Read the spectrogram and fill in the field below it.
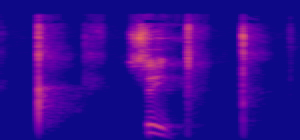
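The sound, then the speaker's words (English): Eight sharp, sudden claps ring out one after another as a rhythmic UCLA Bruins eight clap, with a short burst of voice between them. “Eight clap time, baby.”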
